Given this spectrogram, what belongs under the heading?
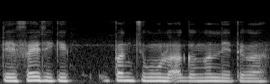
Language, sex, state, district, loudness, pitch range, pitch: Wancho, male, Arunachal Pradesh, Longding, -17 LUFS, 155-170 Hz, 165 Hz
